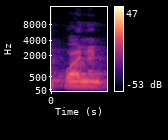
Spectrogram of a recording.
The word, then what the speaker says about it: poignant: So I don't want to rake up my poignant memory. Okay, poignant. Here Z is silent.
